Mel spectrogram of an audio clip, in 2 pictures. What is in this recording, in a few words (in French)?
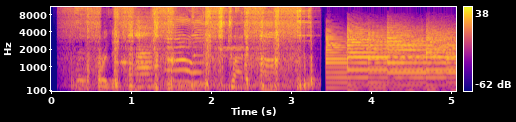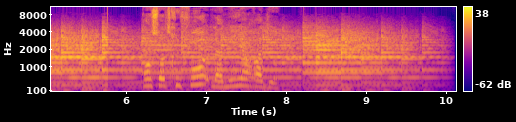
jingle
